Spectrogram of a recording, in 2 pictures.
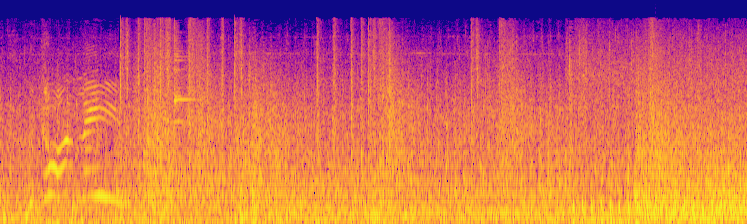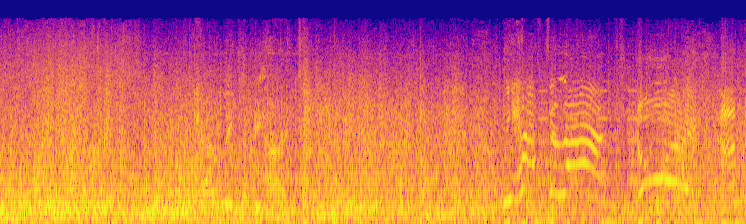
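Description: A storm wind roars with heavy rain.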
